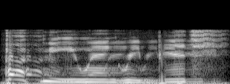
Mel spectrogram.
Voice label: GRL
